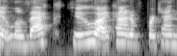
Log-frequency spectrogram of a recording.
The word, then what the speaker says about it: Levesque: right you'll let me know in a minute Levesque she is she's nodding so I got it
